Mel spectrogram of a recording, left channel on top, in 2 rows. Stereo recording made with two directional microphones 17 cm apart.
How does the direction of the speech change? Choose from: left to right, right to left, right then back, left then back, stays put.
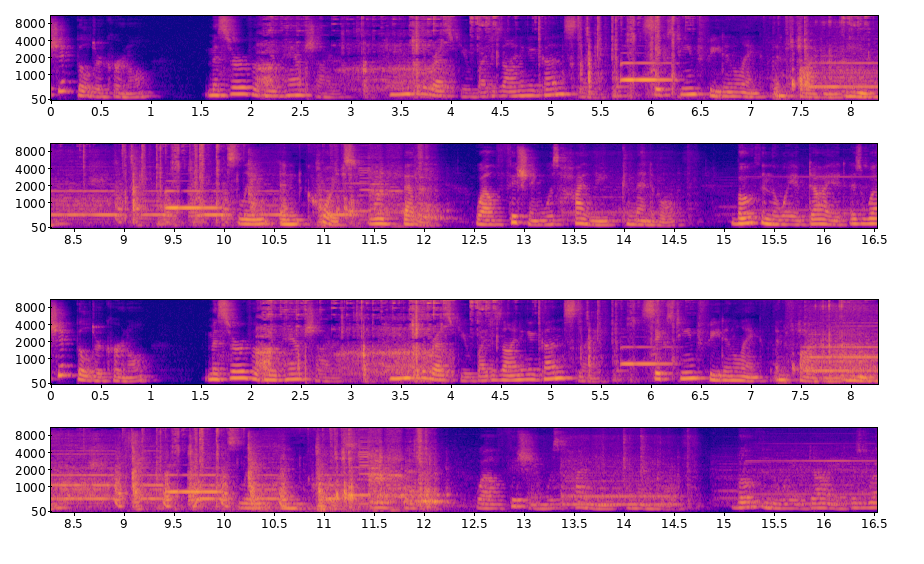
right to left.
